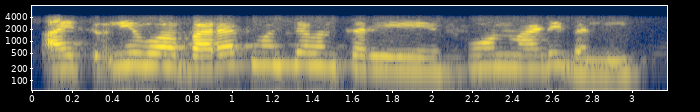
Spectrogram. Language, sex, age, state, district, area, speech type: Kannada, female, 45-60, Karnataka, Shimoga, urban, conversation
